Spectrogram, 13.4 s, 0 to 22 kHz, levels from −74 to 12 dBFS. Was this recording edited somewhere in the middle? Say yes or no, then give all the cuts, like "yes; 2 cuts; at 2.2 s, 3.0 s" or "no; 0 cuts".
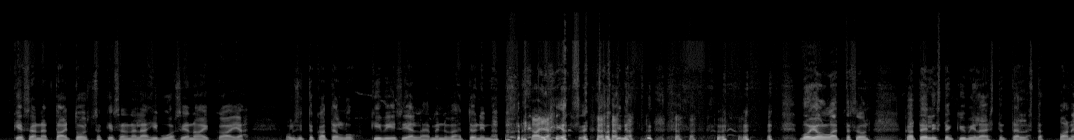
no; 0 cuts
